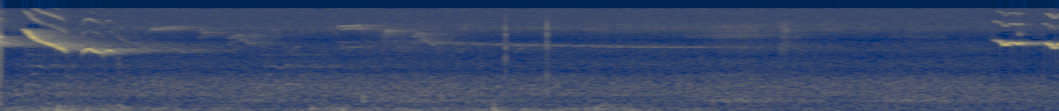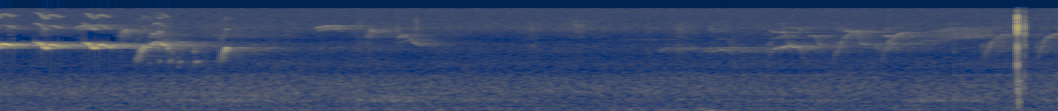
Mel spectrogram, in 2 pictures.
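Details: A male blue-and-white flycatcher in Sapporo, Japan, sings high, clear whistles: a falling note, a long thin whistle, then a quick burst of sweet notes, over a steady low background hum.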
